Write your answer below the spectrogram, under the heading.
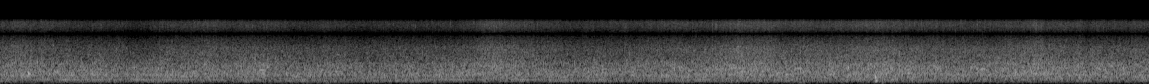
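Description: Water rushing and splashing steadily along the hull of a moving boat, with a faint low hum from its motor underneath.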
